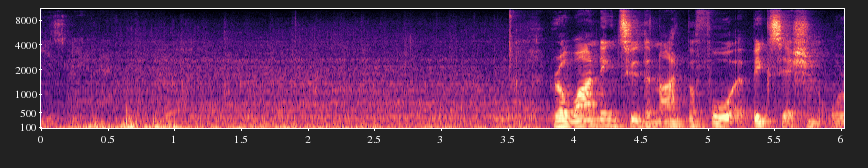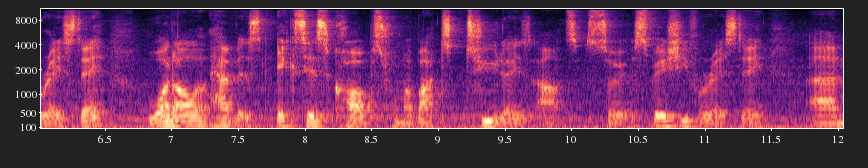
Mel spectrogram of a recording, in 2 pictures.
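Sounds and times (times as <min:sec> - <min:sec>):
wind on microphone: 0:00.0 - 0:03.9
low outdoor rumble: 0:00.0 - 0:12.0
man talking: 0:03.5 - 0:12.0.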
